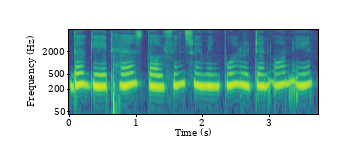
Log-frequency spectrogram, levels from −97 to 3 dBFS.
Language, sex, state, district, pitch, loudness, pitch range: English, female, Assam, Kamrup Metropolitan, 260 Hz, -13 LUFS, 250-275 Hz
